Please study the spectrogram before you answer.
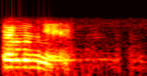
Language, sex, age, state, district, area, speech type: Tamil, female, 30-45, Tamil Nadu, Thoothukudi, rural, conversation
